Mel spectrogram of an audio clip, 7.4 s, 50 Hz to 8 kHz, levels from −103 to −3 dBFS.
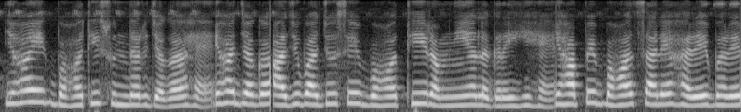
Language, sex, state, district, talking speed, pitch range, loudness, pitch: Hindi, female, Maharashtra, Pune, 170 wpm, 235-275 Hz, -24 LUFS, 250 Hz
